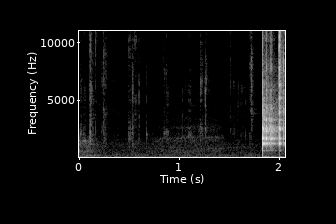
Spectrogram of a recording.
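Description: Faint small clicks of pliers working on a brass lock cylinder, then near the end one loud, sharp metallic snap with a short ring as a stubborn part is pried off.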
